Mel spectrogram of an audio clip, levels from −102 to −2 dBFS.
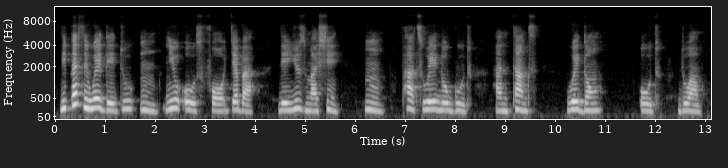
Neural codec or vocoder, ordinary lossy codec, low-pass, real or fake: none; Opus, 24 kbps; 7.2 kHz; real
